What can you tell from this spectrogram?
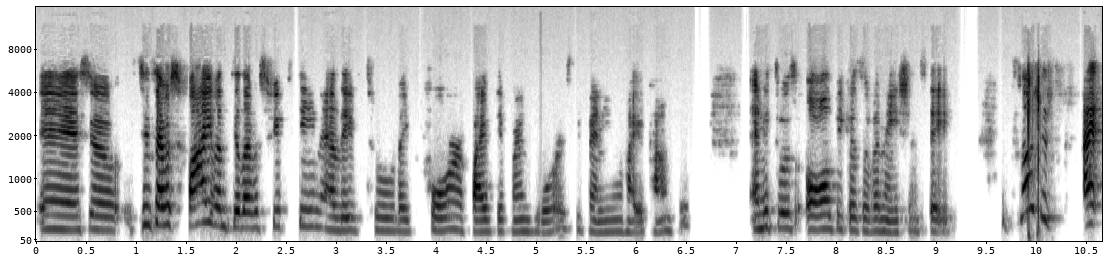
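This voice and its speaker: A woman's voice: fairly high pitch, vocal fry, no echo, lo-fi sound. Earnest young woman from Serbia. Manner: earnest, idealistic, frequent fillers and restarts. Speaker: guest, climate scientist. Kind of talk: casual interview talk.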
